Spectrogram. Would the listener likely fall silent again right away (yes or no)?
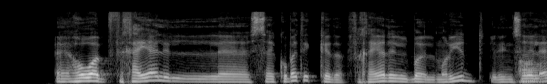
yes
